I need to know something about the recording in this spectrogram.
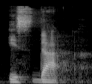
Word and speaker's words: isda: aeroplano is an airplane e is the e in iglo or machine example is isda isda an isda is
